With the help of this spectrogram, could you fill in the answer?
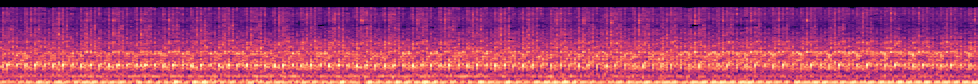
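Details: Ford EcoSport Dragon engine, wrong oil used, engine had to be opened; rapid fairly even ticking knock, three or four a second over steady idle; valvetrain knock, worn cam from oil starvation.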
